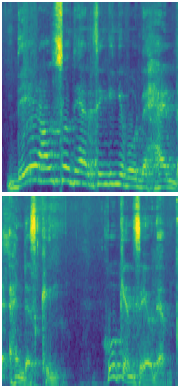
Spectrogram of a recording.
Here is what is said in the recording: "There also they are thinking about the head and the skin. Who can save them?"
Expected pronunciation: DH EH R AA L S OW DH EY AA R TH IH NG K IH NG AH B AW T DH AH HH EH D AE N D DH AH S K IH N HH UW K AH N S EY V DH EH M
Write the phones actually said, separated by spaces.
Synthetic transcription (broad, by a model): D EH R AA L S OW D EY AA R T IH NG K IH NG AH B AW T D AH HH EH D AE N D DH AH S K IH L HH UW K AH N S EY V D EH M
